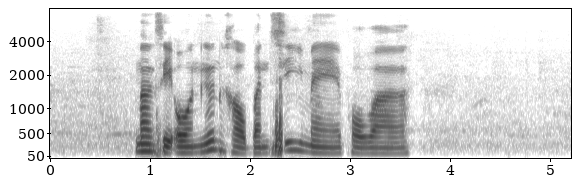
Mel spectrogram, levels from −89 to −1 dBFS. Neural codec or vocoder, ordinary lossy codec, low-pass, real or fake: none; none; 7.2 kHz; real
